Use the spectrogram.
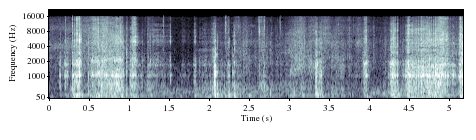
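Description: A gloved hand scrapes a thin wooden stick or spatula inside the compartments of an old, hollow, empty wooden stamp box with a slatted section, standing on its side while the other hand holds it. Dry, bright scraping and scratching comes in uneven bursts with sharp clicks between them, thin in the low end. A faint steady tone near 1 kHz runs underneath.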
